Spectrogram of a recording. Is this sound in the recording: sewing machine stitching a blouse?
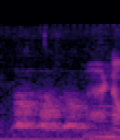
no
